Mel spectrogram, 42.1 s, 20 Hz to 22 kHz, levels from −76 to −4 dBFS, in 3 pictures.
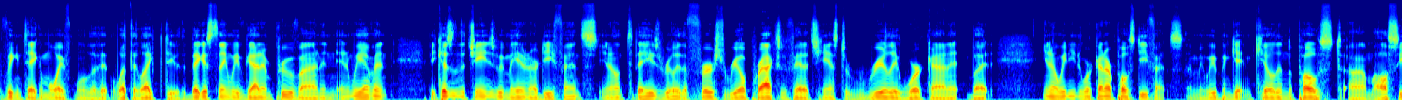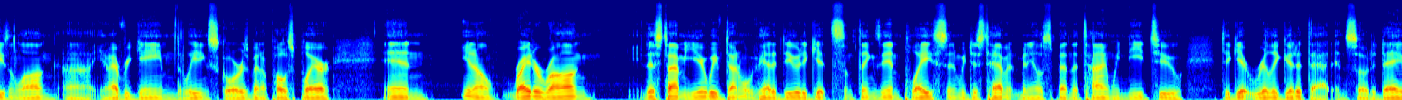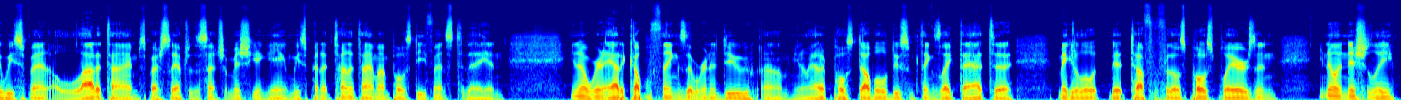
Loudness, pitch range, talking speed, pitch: -25 LUFS, 75-85 Hz, 280 wpm, 80 Hz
